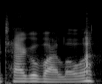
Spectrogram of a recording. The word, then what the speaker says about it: Tagovailoa: been my pick but yeah it's hard Mr tagovailoa that's how you pronounce it or how many weeks Dr Fang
